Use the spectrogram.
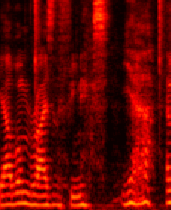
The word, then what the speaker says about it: Phoenix: Because if you were to actually spell it how it sounds, It would be the E before the O. it would be like F-E-N-I-X. Phoenix.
